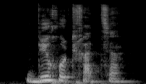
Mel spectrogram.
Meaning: bureaucrat
- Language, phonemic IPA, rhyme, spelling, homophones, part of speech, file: French, /by.ʁo.kʁat/, -at, bureaucrate, bureaucrates, noun, LL-Q150 (fra)-bureaucrate.wav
